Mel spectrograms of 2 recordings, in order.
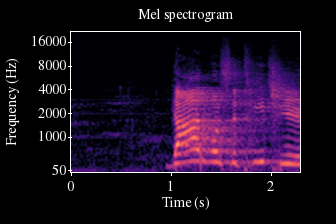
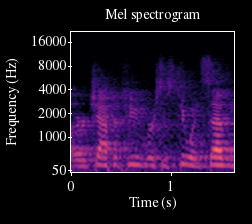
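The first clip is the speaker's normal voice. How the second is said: ordinary talk, nothing marked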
